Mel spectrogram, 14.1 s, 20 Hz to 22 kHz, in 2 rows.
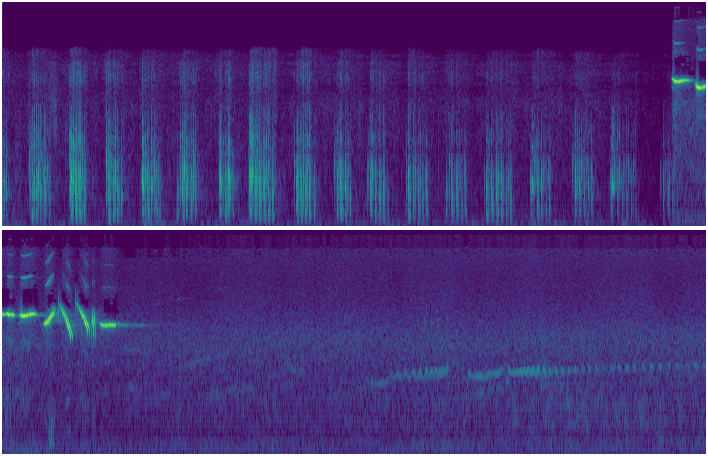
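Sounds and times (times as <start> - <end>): animal harsh calls: 0.0 - 8.4
bird whistled song with trills: 6.6 - 9.4, 10.5 - 14.0.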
